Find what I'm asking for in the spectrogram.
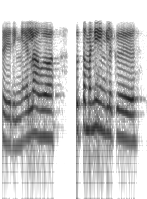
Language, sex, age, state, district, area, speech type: Tamil, female, 45-60, Tamil Nadu, Erode, rural, conversation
